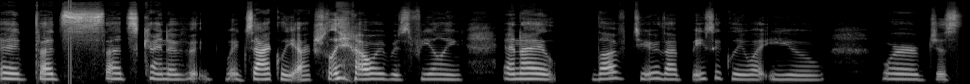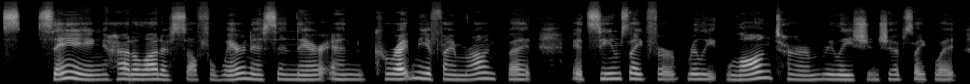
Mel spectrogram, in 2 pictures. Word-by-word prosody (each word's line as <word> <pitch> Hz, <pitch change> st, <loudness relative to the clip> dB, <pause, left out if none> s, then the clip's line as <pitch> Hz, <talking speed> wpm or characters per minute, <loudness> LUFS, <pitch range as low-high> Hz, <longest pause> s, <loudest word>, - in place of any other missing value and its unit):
it 255 Hz, -3 st, 0 dB
that's 245 Hz, -1 st, +9 dB
that's 255 Hz, -1 st, +5 dB
kind 250 Hz, -4 st, -2 dB
of 230 Hz, +1 st, -5 dB
e -, -, -4 dB, 0.3 s
exactly 240 Hz, -1 st, +3 dB
actually 260 Hz, +6 st, +3 dB
how 240 Hz, -2 st, +3 dB
I 250 Hz, 0 st, -3 dB
was 225 Hz, -2 st, -2 dB
feeling. 240 Hz, -2 st, -8 dB, 0.4 s
And 255 Hz, -1 st, -1 dB
I 250 Hz, -2 st, +3 dB, 0.4 s
love 255 Hz, +3 st, -3 dB
too 260 Hz, +2 st, -5 dB
that 235 Hz, -2 st, -4 dB
basically 255 Hz, 0 st, -6 dB
what 225 Hz, 0 st, -8 dB
you 220 Hz, -1 st, -11 dB, 0.6 s
were 245 Hz, -3 st, -5 dB
just 120 Hz, -1 st, -2 dB
s -, -, +6 dB
saying 240 Hz, -4 st, 0 dB
had 240 Hz, +1 st, -5 dB
a 235 Hz, -, -4 dB
lot 235 Hz, 0 st, -2 dB
of 220 Hz, -1 st, -9 dB
self-awareness 225 Hz, -, -2 dB
in 230 Hz, -1 st, -11 dB
there, 220 Hz, 0 st, -5 dB
and 230 Hz, -2 st, -11 dB
correct 245 Hz, +1 st, +1 dB
me 285 Hz, -2 st, -7 dB
if 245 Hz, -2 st, -6 dB
I'm 225 Hz, -2 st, -8 dB
wrong, 260 Hz, +3 st, -6 dB
but 115 Hz, 0 st, -8 dB, 0.4 s
it 120 Hz, -, -9 dB
seems 260 Hz, 0 st, +1 dB
like 250 Hz, -2 st, -5 dB
for 120 Hz, 0 st, -10 dB
really 240 Hz, -1 st, -8 dB
long-term 230 Hz, -1 st, -5 dB
relationships, 230 Hz, -, -5 dB
like 120 Hz, -2 st, -11 dB
what 110 Hz, 0 st, -11 dB
235 Hz, 145 wpm, -24 LUFS, 225-250 Hz, 0.6 s, that's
